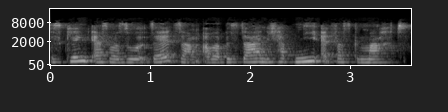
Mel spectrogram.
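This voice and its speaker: A woman speaks with a fairly high pitch. Her intonation is fairly even. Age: 20s. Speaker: doctor and astrologer coach. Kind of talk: interview.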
